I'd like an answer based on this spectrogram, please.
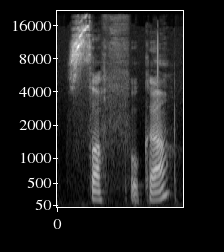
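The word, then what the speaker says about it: صفك: So the word saf has a shadda in it. That's why you're pronouncing the fa twice. You just pronounce that last letter fa with the dhamma, just like we pronounce this ba here with the dhamma, and then you attach that pronoun.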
